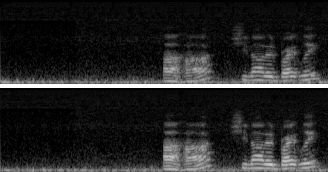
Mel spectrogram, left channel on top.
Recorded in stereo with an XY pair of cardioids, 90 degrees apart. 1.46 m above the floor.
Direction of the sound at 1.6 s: 45° right.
